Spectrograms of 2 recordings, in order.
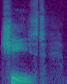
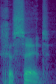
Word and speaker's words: chesed: well it technically looks like, looks like cheesed but i'm told it's pronounced chesed and it's translated in quite a number of different ways that I want to look at.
